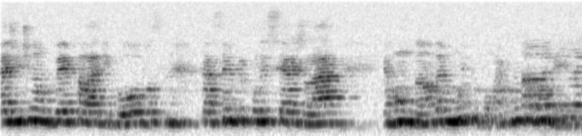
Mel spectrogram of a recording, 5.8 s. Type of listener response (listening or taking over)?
taking over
